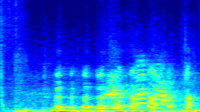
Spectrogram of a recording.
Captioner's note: laughing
